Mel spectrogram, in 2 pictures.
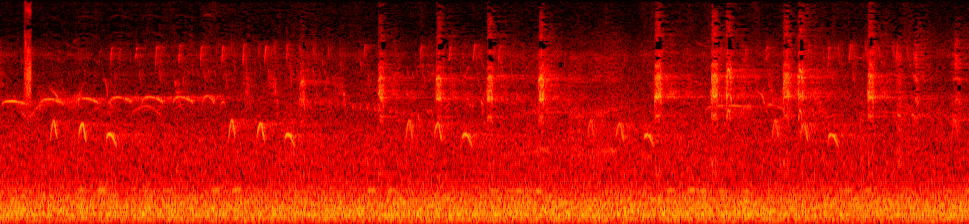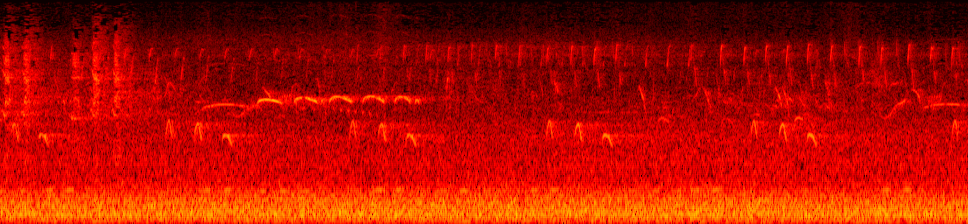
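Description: A bird calling: a quick run of looping chirps, repeated three times (near the start, about two-thirds of the way through and at the end), with short lower notes in between. Under it runs a steady low background noise, and a patch of sharp clicks comes in the middle.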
